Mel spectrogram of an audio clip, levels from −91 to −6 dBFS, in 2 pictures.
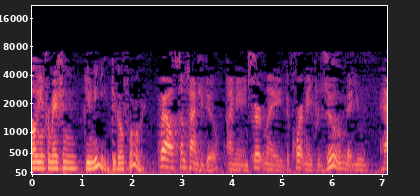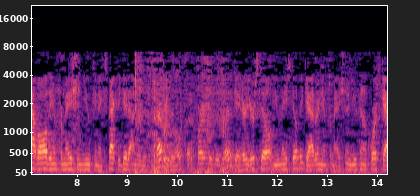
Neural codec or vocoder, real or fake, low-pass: none; real; 7.2 kHz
